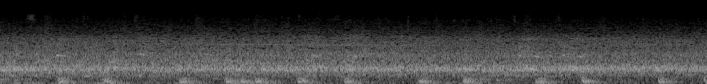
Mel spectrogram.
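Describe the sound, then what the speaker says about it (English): Football stadium crowd roars continuously at a steady moderate level, with repeated thumping stomps or claps pulsing through the din. "with this place rocking, the crowd forces a false start"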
